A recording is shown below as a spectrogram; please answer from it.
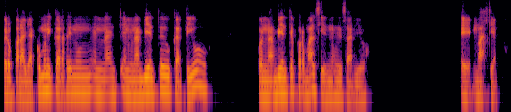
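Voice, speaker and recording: A man's voice: mid-range voice, fairly even intonation, moderate pace, long pauses, a bit bright, dry recording. Patient man teaching English. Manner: patient, explanatory, exaggerates English vowels to demonstrate. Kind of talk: class lecture. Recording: dull lo-fi dry recording.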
